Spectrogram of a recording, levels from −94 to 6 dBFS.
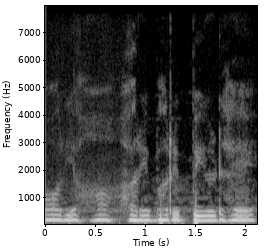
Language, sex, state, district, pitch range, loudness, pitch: Hindi, female, Haryana, Rohtak, 170-180 Hz, -17 LUFS, 180 Hz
